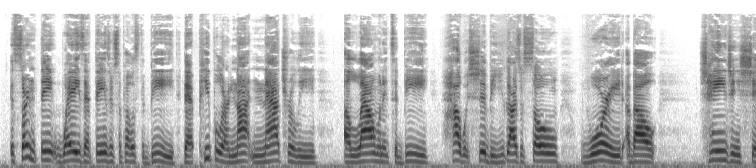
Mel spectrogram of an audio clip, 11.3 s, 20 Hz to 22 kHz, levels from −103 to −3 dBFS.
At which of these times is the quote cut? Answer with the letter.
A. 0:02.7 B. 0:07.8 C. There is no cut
A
